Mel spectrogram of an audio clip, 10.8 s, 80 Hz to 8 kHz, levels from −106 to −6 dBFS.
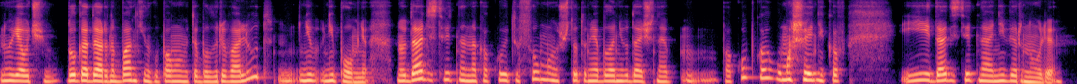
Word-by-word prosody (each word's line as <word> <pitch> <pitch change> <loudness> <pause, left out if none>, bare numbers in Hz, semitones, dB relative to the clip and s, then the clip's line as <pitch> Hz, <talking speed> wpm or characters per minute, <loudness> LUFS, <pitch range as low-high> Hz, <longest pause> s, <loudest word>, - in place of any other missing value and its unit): Ну, 205 0 +1
я 200 -1 +5
очень 190 +1 -4
благодарна 200 -2 +5
банкингу, 200 -2 0
по-моему, 185 0 0
это 180 +1 -4
был 175 0 -1
"Револют", 185 - 0
нь 200 +1 -6
не 210 0 +4
не 205 0 +1
помню. 155 -4 -1 0.3
Но 200 -1 +1
да, 240 +6 +6
действительно, 230 -1 -3
на 195 0 +2
какую-то 205 +2 -3
сумму. 240 -5 -2
Что-то 215 0 -5
у - - -2
меня 195 - +2
была 195 0 +1
неудачная, 190 -2 -2
м, 215 +2 -10
покупка 315 - -5
у 295 -5 -1
мошенников, 225 -4 +2 0.5
и 220 +3 0
да, 205 +1 +4
действительно, 210 0 -1
они 195 +1 +2
вернули. 175 -3 -1
200 Hz, 185 wpm, -23 LUFS, 185-215 Hz, 0.5 s, да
